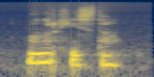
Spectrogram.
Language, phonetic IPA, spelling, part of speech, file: Polish, [ˌmɔ̃narˈxʲista], monarchista, noun, LL-Q809 (pol)-monarchista.wav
